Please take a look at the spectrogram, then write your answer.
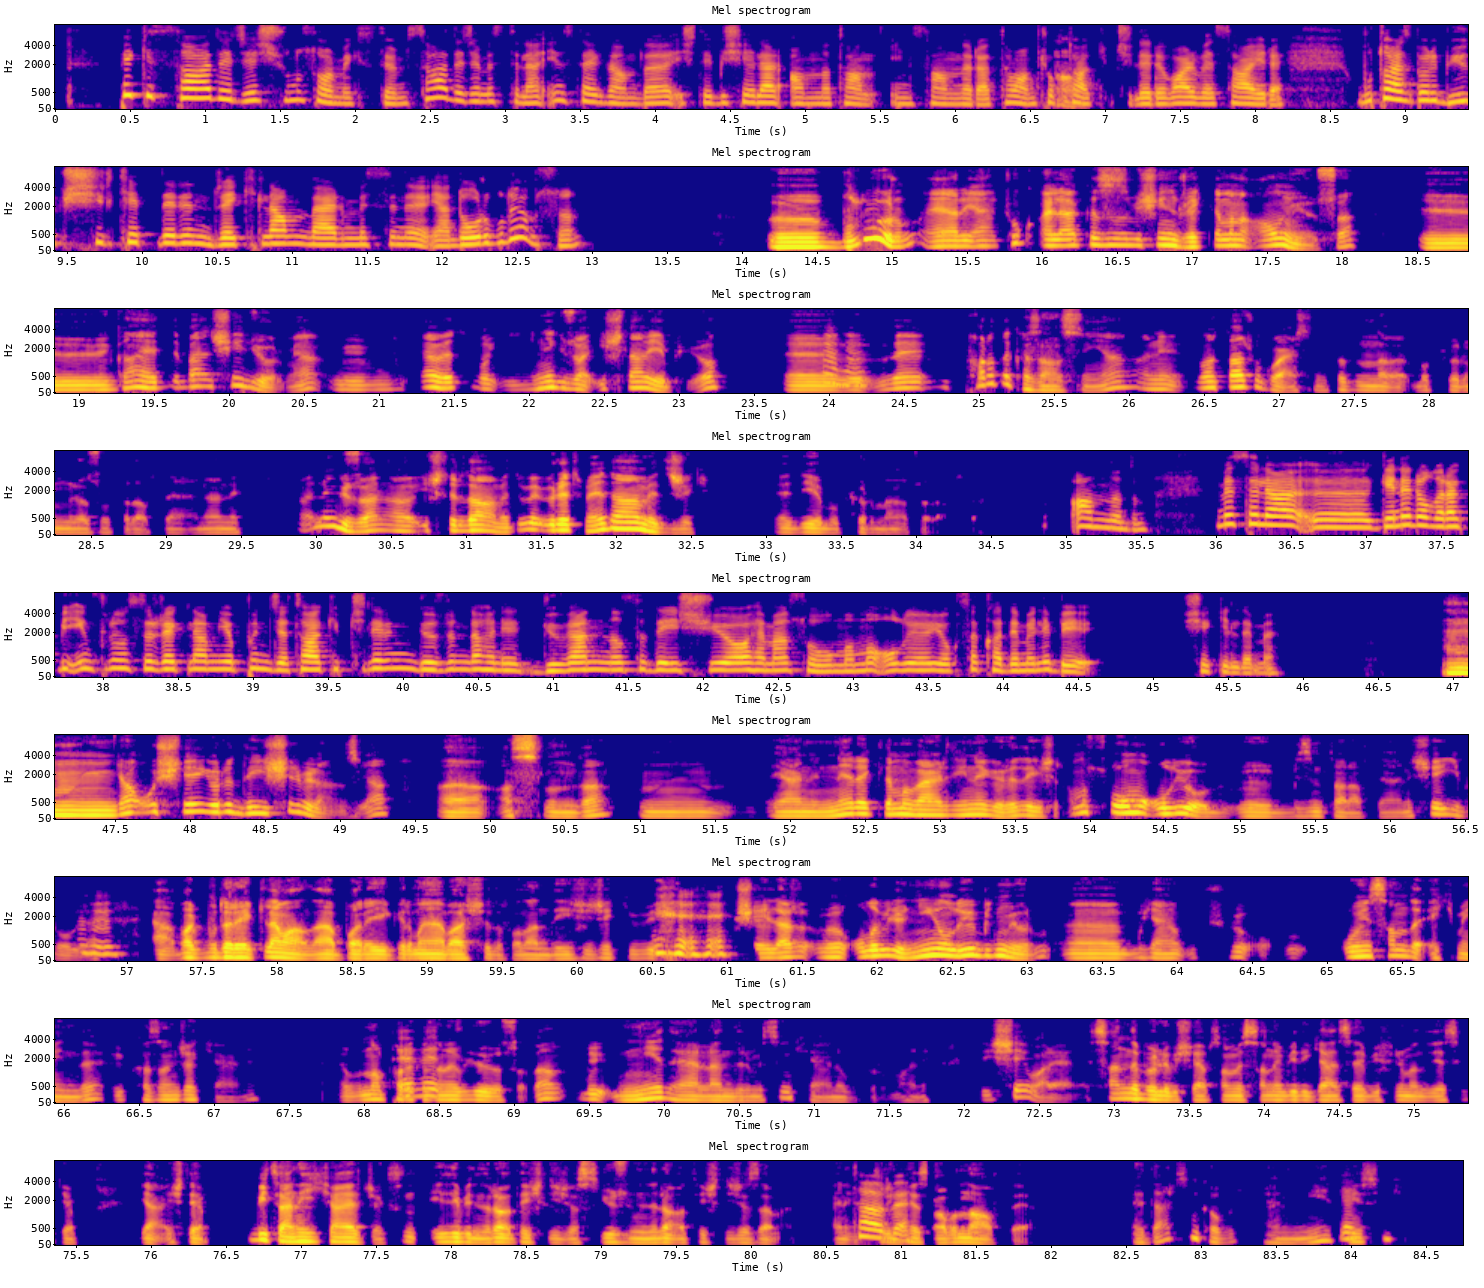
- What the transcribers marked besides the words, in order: other background noise; other noise; in English: "influencer"; chuckle
- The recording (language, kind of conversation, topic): Turkish, podcast, Influencerlar reklam yaptığında güvenilirlikleri nasıl etkilenir?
